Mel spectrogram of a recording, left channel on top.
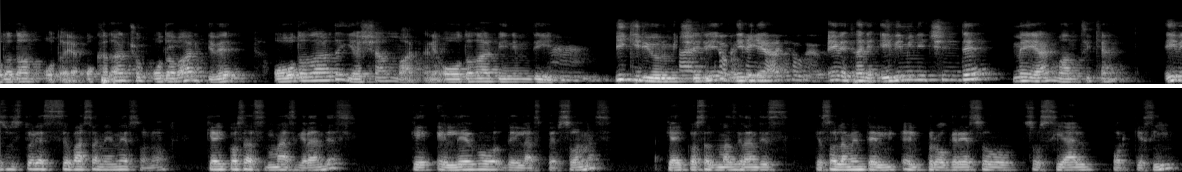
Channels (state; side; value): different; both; correlation 0.00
